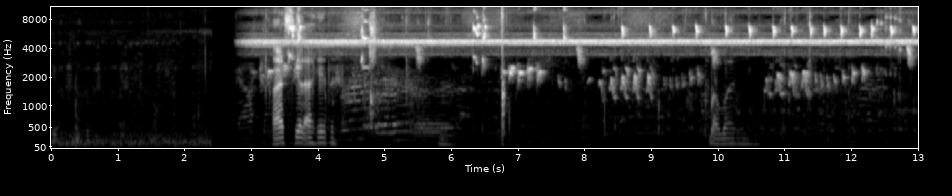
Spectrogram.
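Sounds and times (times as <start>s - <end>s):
bird chirping: 2.8s - 13.0s
high-pitched insect drone: 2.8s - 13.0s.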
